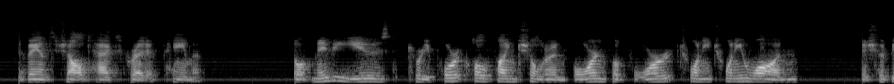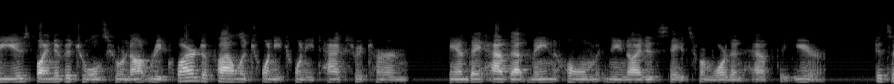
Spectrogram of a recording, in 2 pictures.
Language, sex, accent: English, male, American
